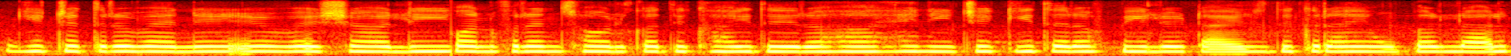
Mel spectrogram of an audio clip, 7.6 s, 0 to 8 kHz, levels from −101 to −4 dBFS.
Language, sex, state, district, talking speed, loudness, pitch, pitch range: Hindi, female, Bihar, Muzaffarpur, 175 wpm, -14 LUFS, 265 Hz, 260-270 Hz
